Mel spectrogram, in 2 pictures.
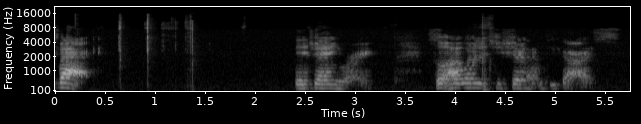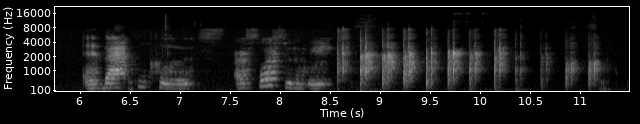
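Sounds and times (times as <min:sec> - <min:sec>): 
speech: 0:00.0 - 0:00.4, 0:02.4 - 0:03.2, 0:03.8 - 0:08.7
one person clapping: 0:08.6 - 0:11.3.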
